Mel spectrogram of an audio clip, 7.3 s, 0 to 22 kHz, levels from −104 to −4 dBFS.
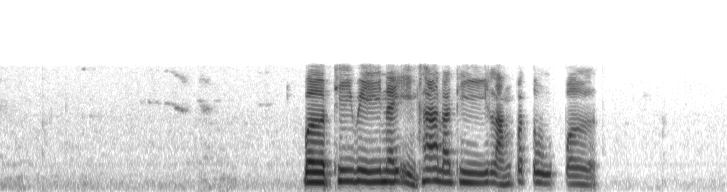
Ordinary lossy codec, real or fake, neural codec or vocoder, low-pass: none; fake; vocoder, 44.1 kHz, 128 mel bands every 512 samples, BigVGAN v2; 5.4 kHz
